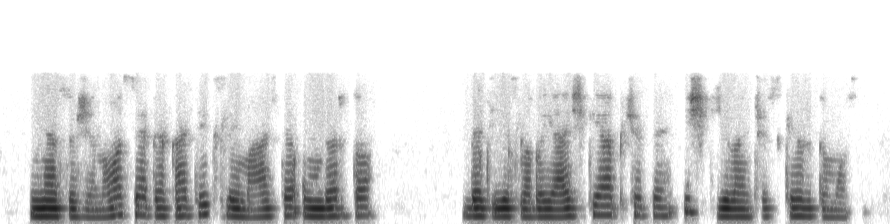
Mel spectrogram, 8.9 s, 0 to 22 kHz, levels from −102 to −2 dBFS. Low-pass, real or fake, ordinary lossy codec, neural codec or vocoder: 5.4 kHz; real; Opus, 16 kbps; none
